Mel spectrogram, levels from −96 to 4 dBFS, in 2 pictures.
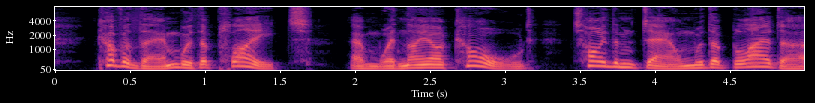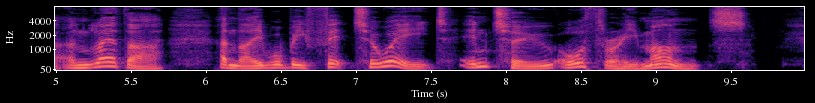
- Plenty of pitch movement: Yes, wide, 8.4 semitones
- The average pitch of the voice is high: No, low, 130 Hz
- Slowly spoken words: No, average, 180 wpm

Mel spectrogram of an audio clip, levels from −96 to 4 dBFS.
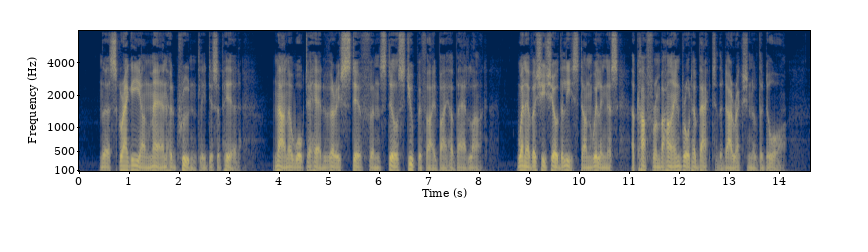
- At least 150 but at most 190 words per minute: Yes, average, 155 wpm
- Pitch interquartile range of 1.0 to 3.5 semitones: Yes, average, 3.0 semitones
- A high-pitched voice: No, very low, 80 Hz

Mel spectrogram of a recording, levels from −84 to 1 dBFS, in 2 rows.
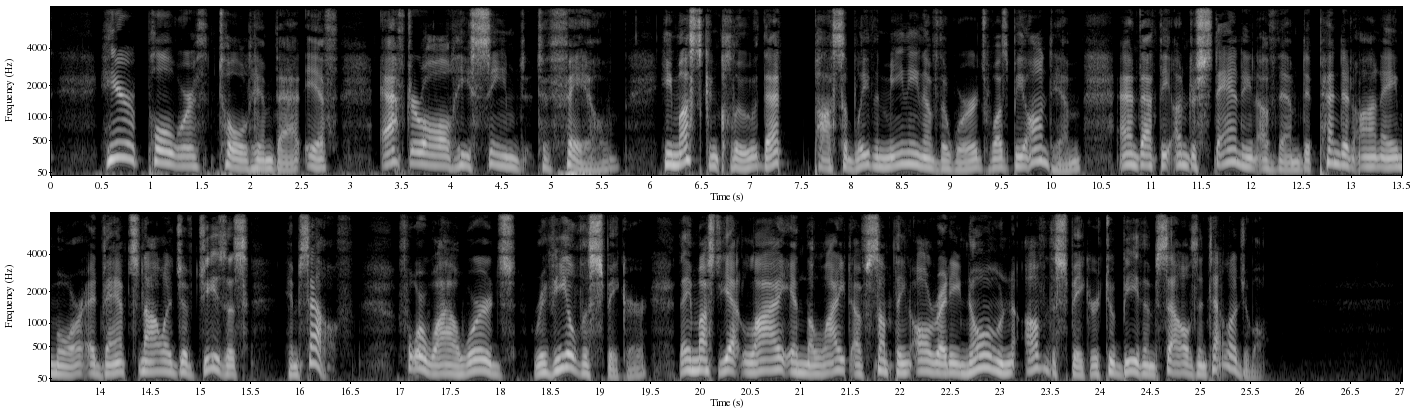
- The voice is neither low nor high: No, low, 120 Hz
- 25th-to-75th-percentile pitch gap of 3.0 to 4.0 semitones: No, average, 5.2 semitones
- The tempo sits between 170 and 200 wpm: No, average, 140 wpm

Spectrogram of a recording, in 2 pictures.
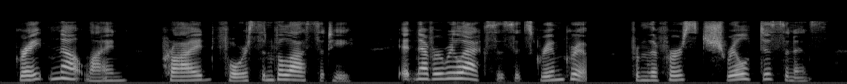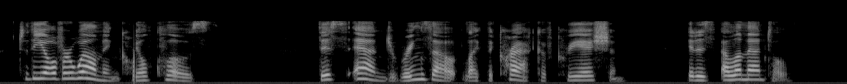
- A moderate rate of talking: No, slow, 125 wpm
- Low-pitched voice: No, high, 205 Hz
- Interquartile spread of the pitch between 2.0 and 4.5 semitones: No, average, 4.9 semitones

